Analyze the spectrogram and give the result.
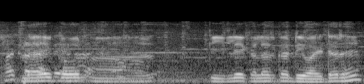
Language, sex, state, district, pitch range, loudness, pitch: Hindi, male, Uttar Pradesh, Lucknow, 145-170 Hz, -16 LUFS, 155 Hz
